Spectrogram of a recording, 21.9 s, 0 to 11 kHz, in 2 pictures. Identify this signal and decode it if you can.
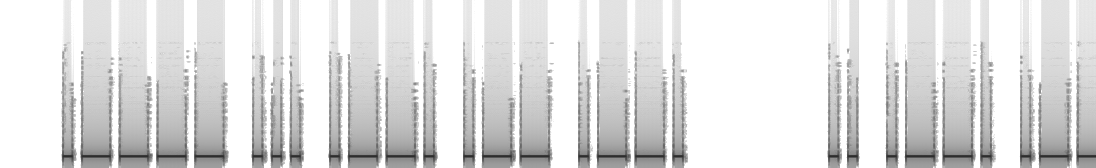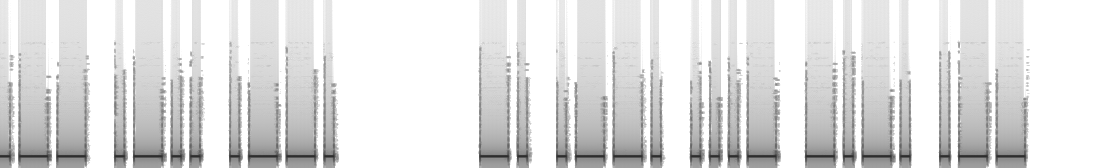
Morse code, heard as a keyed tone, about 13 wpm, 800 Hz. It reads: 1SPWP IP1LP NPVCW
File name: LEZIONI / 6 PKX0 / 6 P 12wpm 2033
